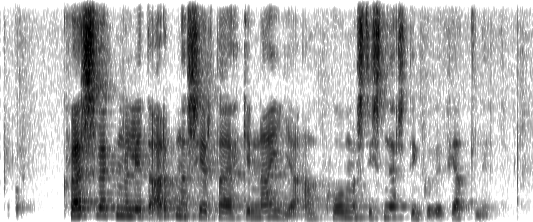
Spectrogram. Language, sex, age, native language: Icelandic, female, 40-49, Icelandic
